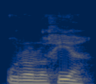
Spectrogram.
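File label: "urología", Spanish; pronouncing c g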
